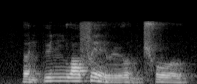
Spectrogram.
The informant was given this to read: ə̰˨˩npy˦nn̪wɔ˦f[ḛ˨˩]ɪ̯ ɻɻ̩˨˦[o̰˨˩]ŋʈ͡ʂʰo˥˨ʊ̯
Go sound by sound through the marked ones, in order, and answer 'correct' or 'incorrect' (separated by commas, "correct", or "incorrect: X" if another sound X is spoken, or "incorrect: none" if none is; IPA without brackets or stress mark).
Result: incorrect: e˥˨, incorrect: ɤ̰˨˩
